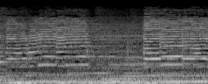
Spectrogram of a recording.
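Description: Saxophone played live over a band, holding sustained notes with a new note about one and a half seconds in, a bass line running underneath.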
